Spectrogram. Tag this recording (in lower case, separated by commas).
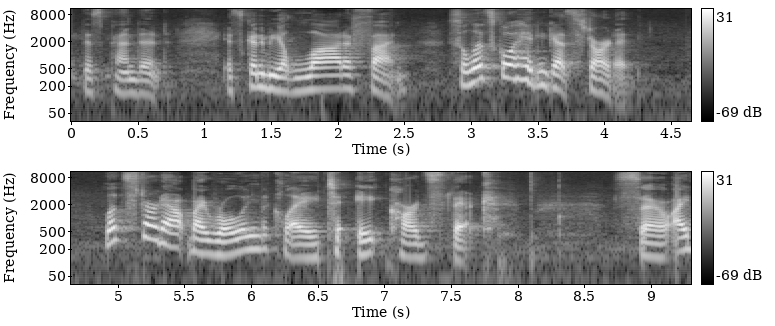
speech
